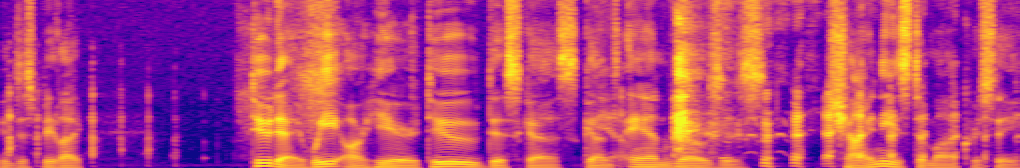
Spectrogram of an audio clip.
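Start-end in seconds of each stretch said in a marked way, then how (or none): 1.9-7.7 put-on robotic text-to-speech voice. Suggesting a voice bot to present their points, in TikTok voice bot voice. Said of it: "use the voice bot from TikTok".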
